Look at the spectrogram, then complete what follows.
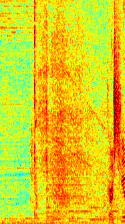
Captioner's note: engine revving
